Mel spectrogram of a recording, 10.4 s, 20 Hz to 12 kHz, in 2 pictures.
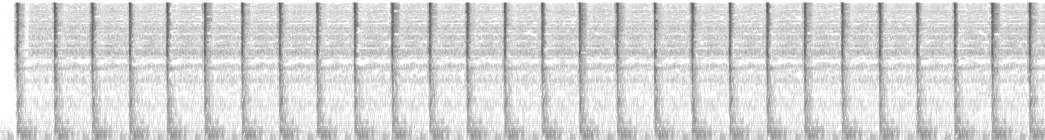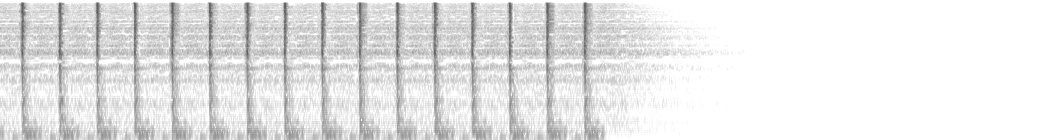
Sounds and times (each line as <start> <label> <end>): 0.0 constant Clicking Noise 8.3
